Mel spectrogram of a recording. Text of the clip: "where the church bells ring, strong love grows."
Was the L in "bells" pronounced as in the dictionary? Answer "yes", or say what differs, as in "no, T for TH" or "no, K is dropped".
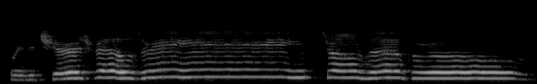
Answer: yes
